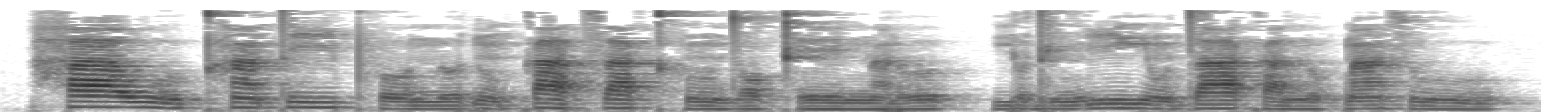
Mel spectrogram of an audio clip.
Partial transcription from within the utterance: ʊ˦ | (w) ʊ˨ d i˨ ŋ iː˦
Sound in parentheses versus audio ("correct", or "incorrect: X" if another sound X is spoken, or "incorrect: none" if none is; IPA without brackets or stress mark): incorrect: j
